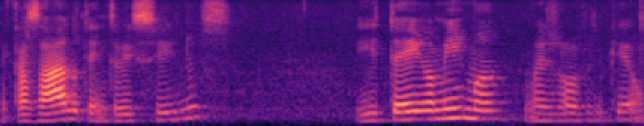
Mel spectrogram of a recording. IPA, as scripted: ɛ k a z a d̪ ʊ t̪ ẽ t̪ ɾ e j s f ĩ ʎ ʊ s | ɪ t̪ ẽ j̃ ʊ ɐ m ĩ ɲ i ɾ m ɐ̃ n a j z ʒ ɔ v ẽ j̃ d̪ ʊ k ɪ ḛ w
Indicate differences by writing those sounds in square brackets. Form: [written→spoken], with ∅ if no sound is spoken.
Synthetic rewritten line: ɛ k a z a d̪ ʊ t̪ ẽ t̪ ɾ e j s f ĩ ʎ ʊ s | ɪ t̪ ẽ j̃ ʊ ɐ m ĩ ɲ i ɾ m ɐ̃ [n→m] a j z ʒ ɔ v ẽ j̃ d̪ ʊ k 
